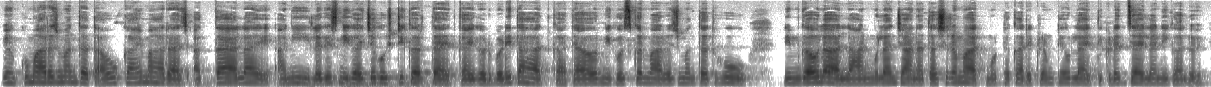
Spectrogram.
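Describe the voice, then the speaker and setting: A woman narrating a recap of a TV serial episode, reading the characters' lines aloud with lively emphasis. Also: medium pitch, a little fast. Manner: reads quoted dialogue with lively emphasis. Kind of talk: storytelling recap with voiced quotes.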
